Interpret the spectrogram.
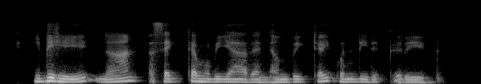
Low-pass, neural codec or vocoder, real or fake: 7.2 kHz; codec, 16 kHz, 0.5 kbps, FunCodec, trained on Chinese and English, 25 frames a second; fake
